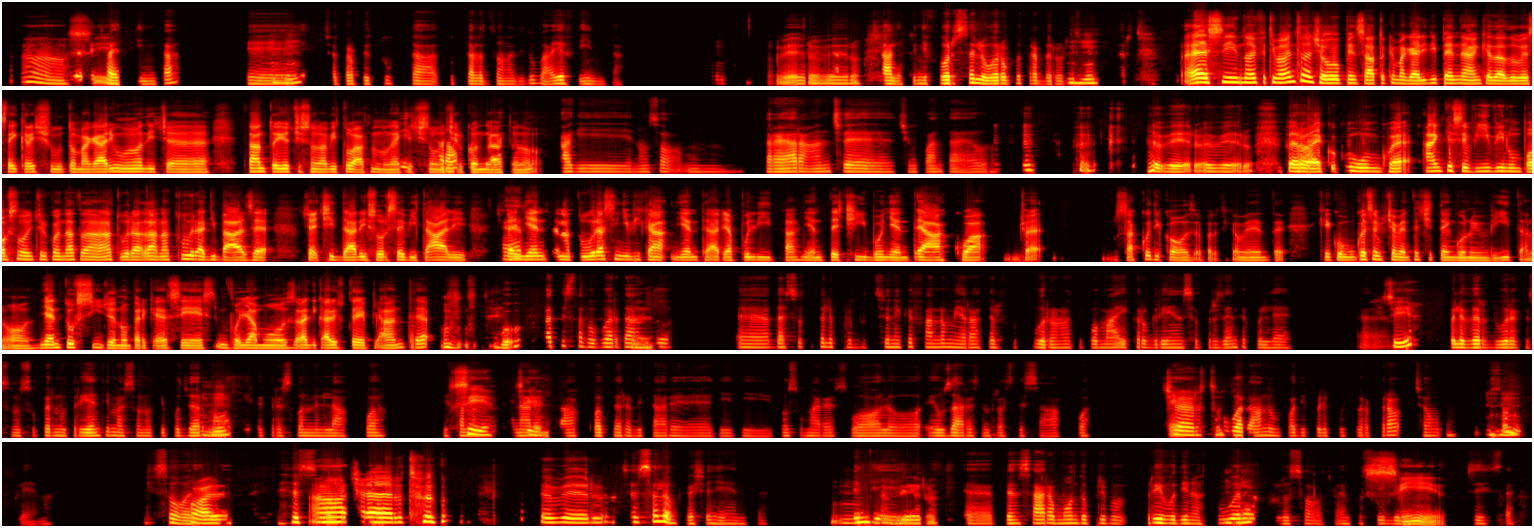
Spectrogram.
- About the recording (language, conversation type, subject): Italian, unstructured, Preferiresti vivere in un mondo senza tecnologia o in un mondo senza natura?
- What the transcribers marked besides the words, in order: distorted speech; static; "cioè" said as "ceh"; "proprio" said as "propio"; other background noise; unintelligible speech; chuckle; unintelligible speech; unintelligible speech; "cioè" said as "ceh"; unintelligible speech; unintelligible speech; chuckle; in English: "microgreens"; background speech; other noise; chuckle; unintelligible speech; tapping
